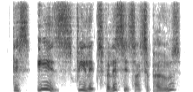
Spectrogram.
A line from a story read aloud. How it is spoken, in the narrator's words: said Hermione anxiously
